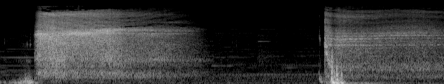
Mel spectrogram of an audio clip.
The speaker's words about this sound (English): Take a deep breath.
